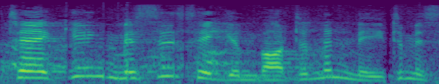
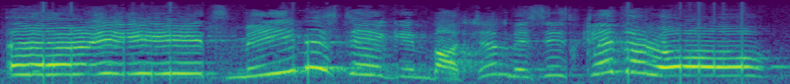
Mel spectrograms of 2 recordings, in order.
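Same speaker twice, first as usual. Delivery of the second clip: put-on posh voice; 8 semitones higher, 4 dB louder than usual. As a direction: put on your best voice for the neighbour.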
